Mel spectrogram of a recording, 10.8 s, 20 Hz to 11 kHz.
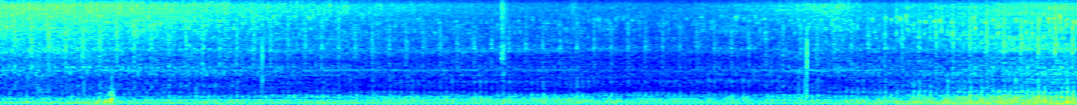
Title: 05 mustang ticking noise , exhaust noise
